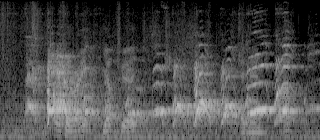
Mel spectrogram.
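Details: Finnegan, an extremely vocal feral husky, protests during heel training, disagreeing with a behavior as pressure is taught: a string of wavering, harmonic whines and yowls rising and falling, with the trainer's voice mixed in.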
